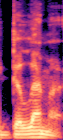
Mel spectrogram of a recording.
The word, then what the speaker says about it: dilemma: We say dilemma. No decimos tanto la I latina.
